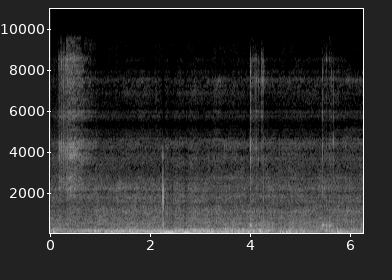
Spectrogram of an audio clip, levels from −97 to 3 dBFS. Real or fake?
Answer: fake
